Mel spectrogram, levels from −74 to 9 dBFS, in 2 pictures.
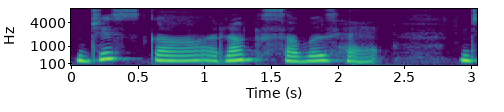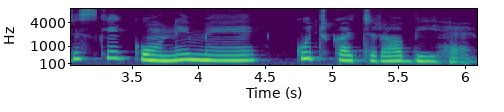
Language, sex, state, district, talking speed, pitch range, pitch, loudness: Hindi, female, Uttar Pradesh, Lalitpur, 100 wpm, 220-265 Hz, 235 Hz, -15 LUFS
